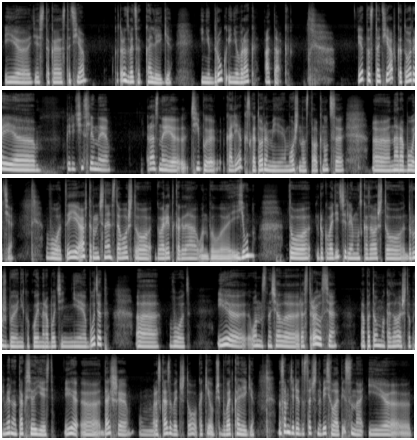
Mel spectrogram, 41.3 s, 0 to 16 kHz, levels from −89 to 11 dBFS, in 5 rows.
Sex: female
